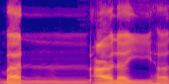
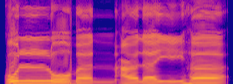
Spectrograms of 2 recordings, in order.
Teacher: Dan nunnya tidak boleh ditahan. Tidak boleh man alaiha tapi kullu man alaiha langsung. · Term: izhar halqi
